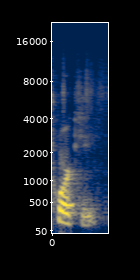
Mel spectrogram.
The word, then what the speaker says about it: Torquay: was called and this is their toilet set Torquay here it is tio our qu a why it's pronounced Torquay and it's virtually identical to Homer Lachlan that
